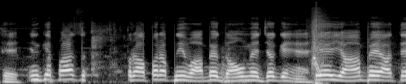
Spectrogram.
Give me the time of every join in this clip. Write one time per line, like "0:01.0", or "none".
0:03.2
